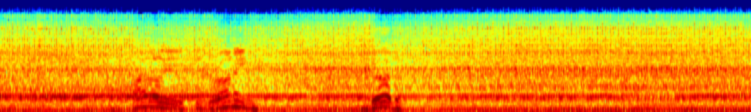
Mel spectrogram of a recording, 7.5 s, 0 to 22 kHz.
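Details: BMW N55 rebuilt engine at start during break-in, after fault codes were cleared and the chipped eccentric shaft was replaced: steady, even idle with smooth low hum and no knocks or ticks; the six sounds healthy.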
